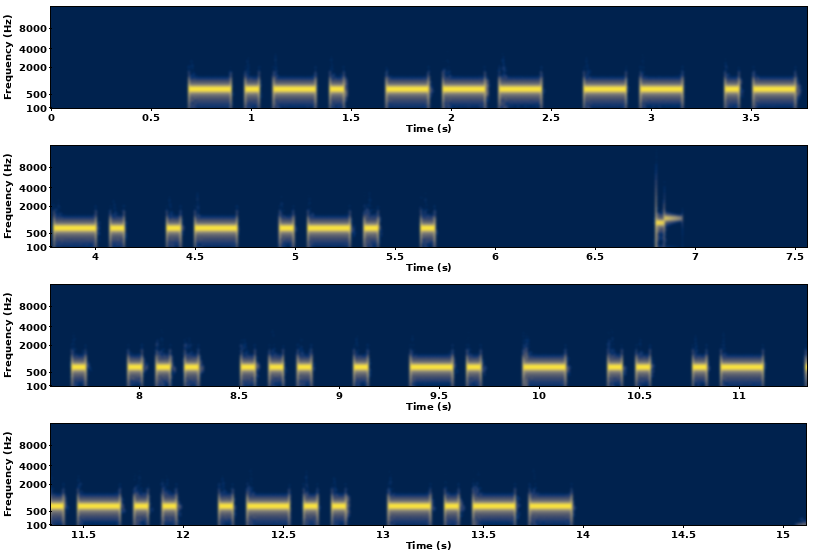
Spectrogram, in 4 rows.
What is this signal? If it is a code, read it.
Morse code, heard as a keyed tone, about 17 wpm, 700 Hz. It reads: COMPARE ESSENTIALLY
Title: Sentences from Top 1300 Words - New Word Drill Alt - 17wpm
